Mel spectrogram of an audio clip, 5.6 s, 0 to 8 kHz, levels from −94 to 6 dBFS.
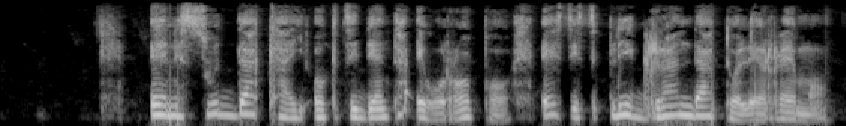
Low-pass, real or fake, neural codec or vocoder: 7.2 kHz; real; none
